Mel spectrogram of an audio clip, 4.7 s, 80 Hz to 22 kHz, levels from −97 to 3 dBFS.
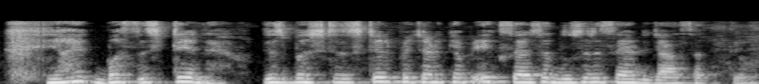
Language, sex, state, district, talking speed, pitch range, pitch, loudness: Hindi, male, Bihar, Supaul, 250 wpm, 165-185 Hz, 175 Hz, -15 LUFS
